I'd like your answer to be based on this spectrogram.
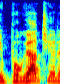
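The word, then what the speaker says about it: Pogačar: най- извиняй, може би най-интересното нещо в тях беше падането на Погачар а, както си вие също му казвате в Евроспорт, аз бях свикнал да му викам Погачар, но а, разбрах, че Погачар е най-правилно.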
